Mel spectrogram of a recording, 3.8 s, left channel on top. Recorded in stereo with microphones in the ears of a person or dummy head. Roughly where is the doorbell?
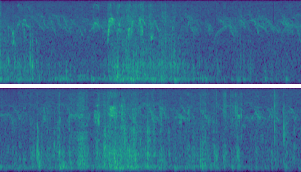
No doorbell in this recording.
